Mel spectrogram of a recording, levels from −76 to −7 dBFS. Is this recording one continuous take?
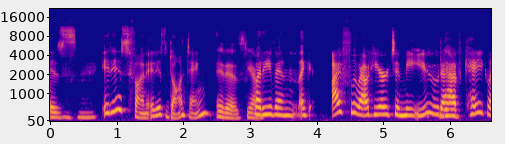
yes; 0 cuts

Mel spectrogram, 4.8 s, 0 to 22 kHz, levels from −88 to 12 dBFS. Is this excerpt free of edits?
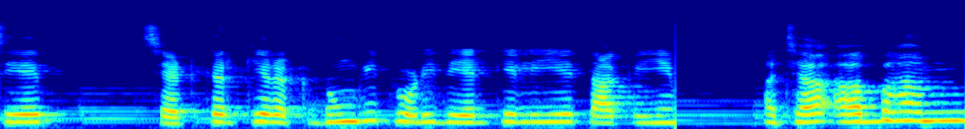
no; 1 cut; at 3.4 s

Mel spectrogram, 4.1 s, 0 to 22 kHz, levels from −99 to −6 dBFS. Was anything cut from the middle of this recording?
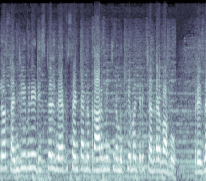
no; 0 cuts

